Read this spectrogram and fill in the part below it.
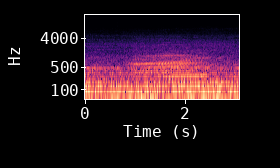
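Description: A Ferrari 360, a flood-salvaged car brought back to running order, driving along with a steady, loud engine drone and layered harmonic whine, holding an even pitch throughout with no talking.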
